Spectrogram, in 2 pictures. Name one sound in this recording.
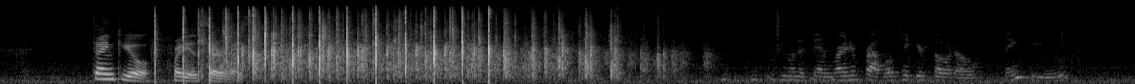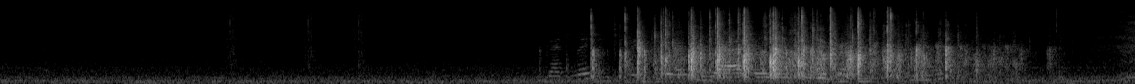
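A group of people claps and cheers.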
